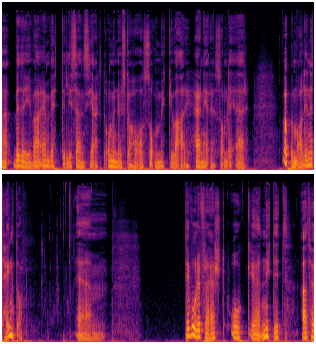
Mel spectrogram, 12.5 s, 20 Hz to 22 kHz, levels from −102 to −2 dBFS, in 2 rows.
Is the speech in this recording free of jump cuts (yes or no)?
yes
